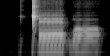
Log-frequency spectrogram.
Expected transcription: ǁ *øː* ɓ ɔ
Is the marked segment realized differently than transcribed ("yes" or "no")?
yes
